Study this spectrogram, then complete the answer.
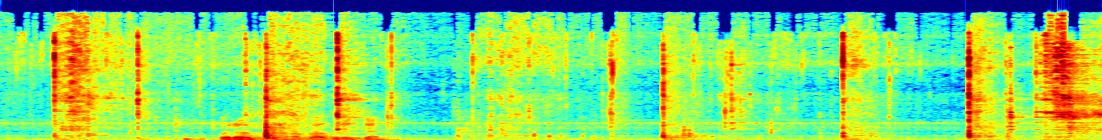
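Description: A spoon stirs and scrapes through fish curry in a sizzling pan, with clinks and scraping strokes over steady frying, while someone talks.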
